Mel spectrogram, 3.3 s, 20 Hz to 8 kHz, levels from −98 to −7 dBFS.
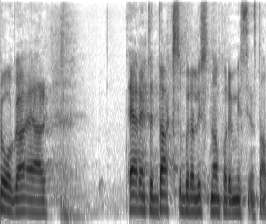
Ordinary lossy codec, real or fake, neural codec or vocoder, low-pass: none; fake; codec, 16 kHz, 4 kbps, FreqCodec, larger model; none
